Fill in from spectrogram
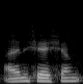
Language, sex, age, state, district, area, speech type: Malayalam, male, 18-30, Kerala, Thiruvananthapuram, rural, spontaneous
